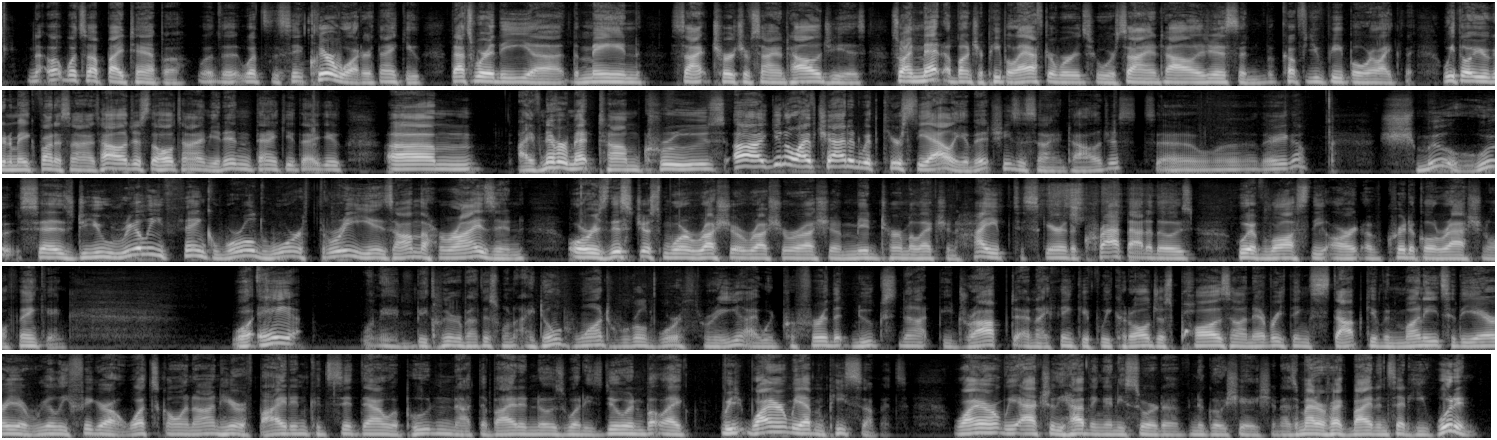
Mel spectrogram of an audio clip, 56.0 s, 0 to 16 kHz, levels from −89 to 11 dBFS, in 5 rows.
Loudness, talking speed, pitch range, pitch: -19 LUFS, 225 wpm, 115-150 Hz, 130 Hz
